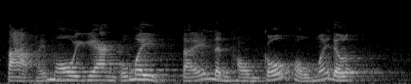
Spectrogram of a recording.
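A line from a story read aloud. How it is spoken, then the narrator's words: Harsh, gritted voice. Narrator (Vietnamese): Cam Tử Long gằn giọng bảo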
